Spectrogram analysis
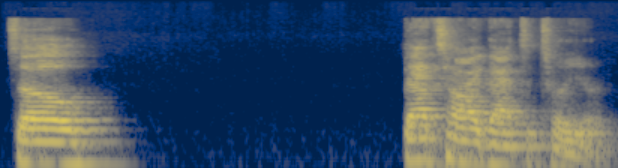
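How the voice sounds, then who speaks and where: A man's voice: medium pitch, slow, darkish tone, reverberant. A middle-aged man in a casual interview, telling stories with lots of rhetorical "right?" asides and a playful tone. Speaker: guest, brand designer.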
